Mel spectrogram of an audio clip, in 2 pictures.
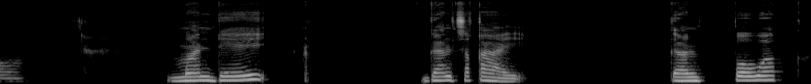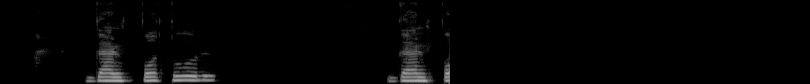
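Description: A speech recording in which the sound cuts off abruptly at 12.60 s into total silence, with no room tone, through the end. This audio dropout to silence likely comes from lost input, such as a disconnected device or stray mute.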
